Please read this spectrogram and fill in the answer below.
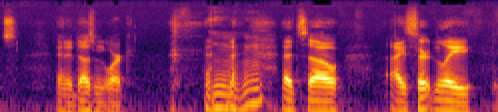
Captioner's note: laughs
